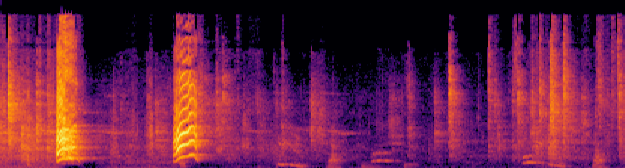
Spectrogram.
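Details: Puppies let out two sharp, high yelps about a second apart, followed by a scatter of soft, short squeaks and thin descending whimpers over a quiet background.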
